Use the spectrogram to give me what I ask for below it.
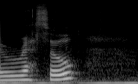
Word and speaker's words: wrestle: the end wrestle now this one is quite tricky so it's an air and then it's almost got like a silent t and another l on the end so wrestle wrong has got ong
